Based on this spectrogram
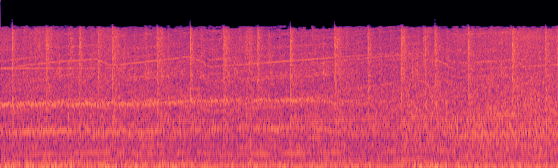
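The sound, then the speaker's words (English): The Batmobile's engine roars loudly and steadily as it speeds away in pursuit of an armored car, its whining tone shifting slightly, with scattered clatter and rushing road noise and no voices. “Before Batman can respond, the armored car pulls away. Batman jumps back in his Batmobile and speeds away in pursuit.”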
